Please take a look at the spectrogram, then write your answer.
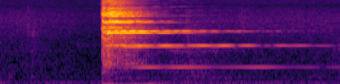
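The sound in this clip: Glasses clinking in a toast: one bright clink rings out sharply, and its clear, high ringing tones hang and slowly fade over the following second.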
